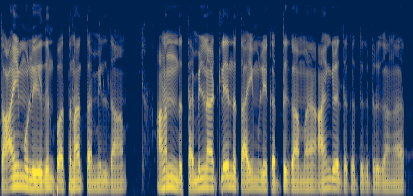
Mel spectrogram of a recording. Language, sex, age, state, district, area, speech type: Tamil, male, 18-30, Tamil Nadu, Kallakurichi, urban, spontaneous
